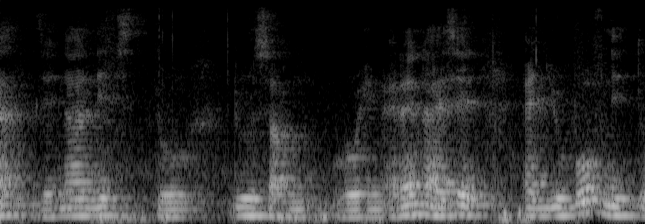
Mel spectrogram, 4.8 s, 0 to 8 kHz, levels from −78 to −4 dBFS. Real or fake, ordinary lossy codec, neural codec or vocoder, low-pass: real; none; none; 7.2 kHz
